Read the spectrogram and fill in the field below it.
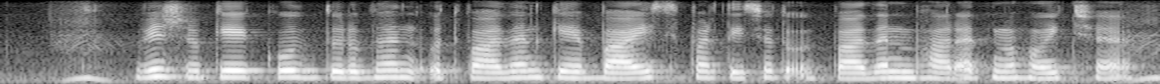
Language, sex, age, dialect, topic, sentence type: Maithili, female, 25-30, Eastern / Thethi, agriculture, statement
